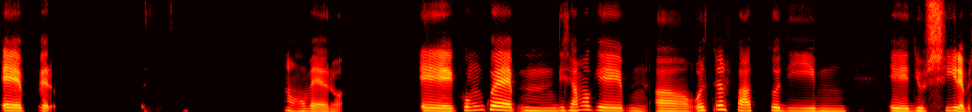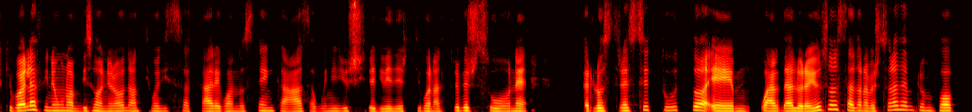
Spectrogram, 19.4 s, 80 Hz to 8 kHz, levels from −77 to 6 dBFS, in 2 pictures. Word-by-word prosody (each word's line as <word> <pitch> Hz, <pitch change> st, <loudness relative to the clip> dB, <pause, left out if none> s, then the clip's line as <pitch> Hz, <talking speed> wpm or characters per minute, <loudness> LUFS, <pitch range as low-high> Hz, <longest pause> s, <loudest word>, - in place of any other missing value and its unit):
E 200 Hz, -1 st, +7 dB
pero -, -, -1 dB, 0.8 s
Sì. -, -, -28 dB, 1.0 s
No, 175 Hz, -4 st, -6 dB
vero. 160 Hz, -3 st, -2 dB, 0.7 s
Ehm, 185 Hz, -3 st, +5 dB
comunque, 245 Hz, 0 st, +4 dB
mhmm, 195 Hz, -1 st, -5 dB
diciamo 215 Hz, +5 st, -2 dB
che, 210 Hz, -5 st, +2 dB
mhmm, 185 Hz, -1 st, -10 dB
a 180 Hz, -3 st, 0 dB
oltre 230 Hz, +6 st, -1 dB
al 280 Hz, -, -3 dB
fatto 210 Hz, 0 st, 0 dB
di, 185 Hz, -1 st, -5 dB
mhmm, 180 Hz, 0 st, -7 dB, 0.5 s
ehm, 185 Hz, -2 st, +3 dB
di 190 Hz, +3 st, -3 dB
uscire, 200 Hz, +2 st, +4 dB
perché 185 Hz, +3 st, -12 dB
poi 210 Hz, -, +8 dB
alla 275 Hz, +5 st, +6 dB
fine 220 Hz, -4 st, -5 dB
uno 210 Hz, -1 st, -1 dB
ha 195 Hz, -, 0 dB
bisogno, 190 Hz, -1 st, -4 dB
no, 190 Hz, -, -1 dB
un 195 Hz, -, -5 dB
attimo 185 Hz, -1 st, -6 dB
di 180 Hz, -, -11 dB
staccare 180 Hz, -1 st, -3 dB
quando 175 Hz, 0 st, -7 dB
stai 205 Hz, +4 st, -7 dB
in 200 Hz, -, -6 dB
casa, 170 Hz, -1 st, -4 dB
quindi 175 Hz, +2 st, -10 dB
di 180 Hz, -, -11 dB
uscire, 190 Hz, -1 st, -5 dB
di 170 Hz, -, -13 dB
vederti 170 Hz, +1 st, -5 dB
con 180 Hz, -1 st, -2 dB
altre 180 Hz, +5 st, -5 dB
persone, 180 Hz, -4 st, -1 dB, 0.5 s
per 185 Hz, -, -2 dB
lo 190 Hz, +1 st, +4 dB
stress 200 Hz, +3 st, -3 dB
e 255 Hz, -, -3 dB
tutto, 235 Hz, +1 st, 0 dB
ehm, 180 Hz, -4 st, +4 dB
guarda, 185 Hz, 0 st, +3 dB
allora 180 Hz, -2 st, +5 dB
io 220 Hz, +7 st, +4 dB
sono 295 Hz, +3 st, 0 dB
stata 215 Hz, -7 st, 0 dB
una 195 Hz, -, -1 dB
persona 195 Hz, +8 st, -2 dB
sempre 250 Hz, -4 st, -4 dB
un 205 Hz, -1 st, -8 dB
po', 210 Hz, 0 st, +2 dB
195 Hz, 185 wpm, -22 LUFS, 180-215 Hz, 1.0 s, poi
